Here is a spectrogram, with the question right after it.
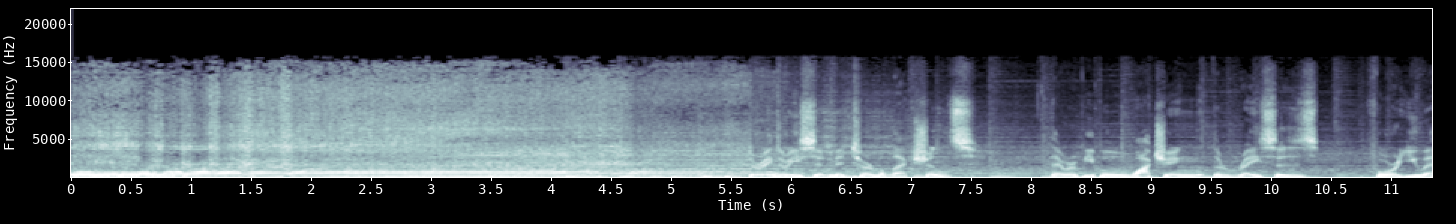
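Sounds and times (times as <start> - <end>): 
chainsaw cutting wood: 0.0 - 9.4
speech: 6.1 - 7.6, 8.2 - 11.3.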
